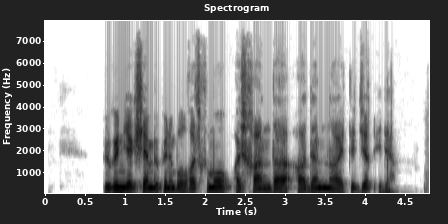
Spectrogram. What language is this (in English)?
Uyghur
